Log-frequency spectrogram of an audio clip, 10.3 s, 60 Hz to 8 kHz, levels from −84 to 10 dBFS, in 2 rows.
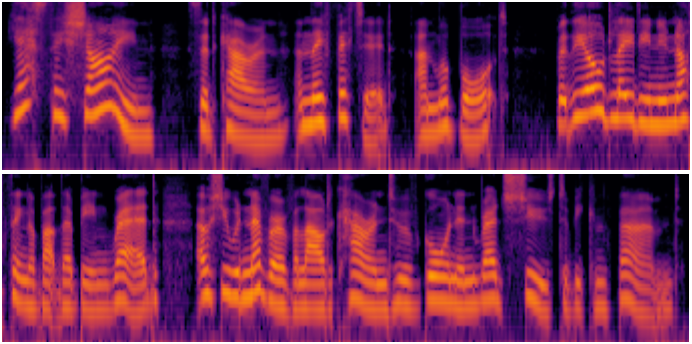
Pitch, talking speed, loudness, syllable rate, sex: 205 Hz, 215 wpm, -19 LUFS, 5.5 syllables/s, female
